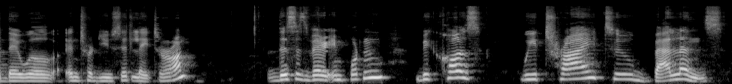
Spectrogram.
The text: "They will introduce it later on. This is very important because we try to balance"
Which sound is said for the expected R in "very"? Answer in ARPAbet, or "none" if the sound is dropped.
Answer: R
